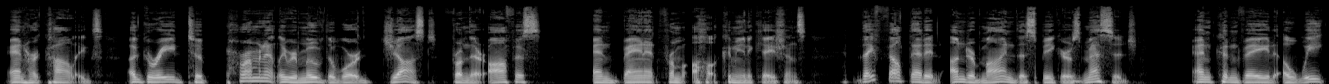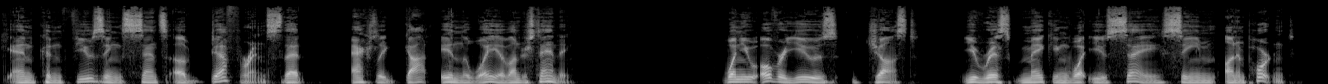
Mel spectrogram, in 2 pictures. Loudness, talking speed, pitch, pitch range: -22 LUFS, 125 wpm, 95 Hz, 85-105 Hz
